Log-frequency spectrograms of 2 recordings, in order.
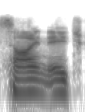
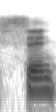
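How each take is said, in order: First: The h is said as a separate letter. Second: The h blends into one syllable. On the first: The speaker calls it wrong. "But you don't say sine H" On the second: The speaker calls it right. "or you could say sinh"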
